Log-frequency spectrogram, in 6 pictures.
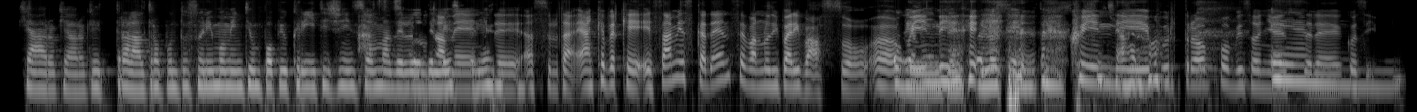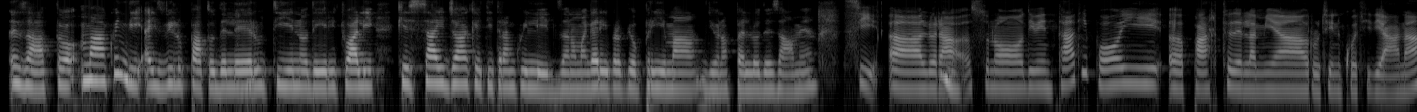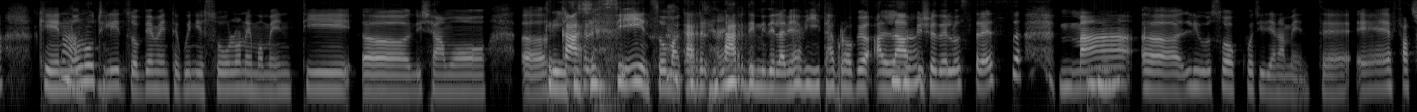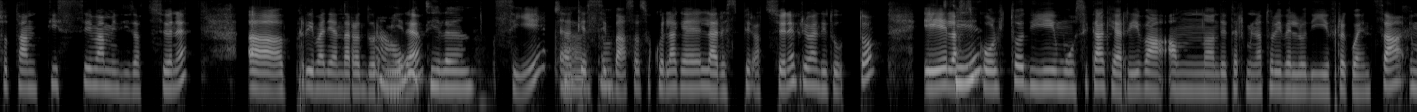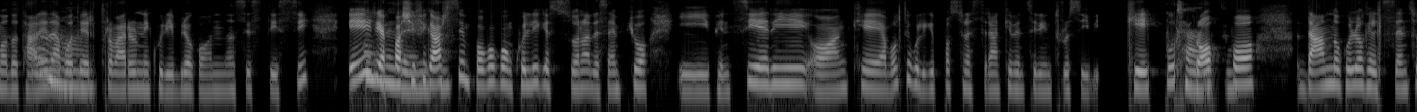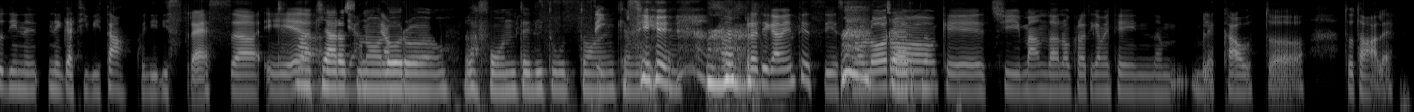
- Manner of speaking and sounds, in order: laughing while speaking: "esperienze"; other background noise; tapping; laughing while speaking: "quindi"; laughing while speaking: "chiaro"; drawn out: "Ehm"; "proprio" said as "propio"; drawn out: "allora"; laughing while speaking: "okay"; drawn out: "Sì"; laughing while speaking: "sì"; chuckle
- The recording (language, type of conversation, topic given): Italian, podcast, Come affronti lo stress legato agli esami o alle scadenze?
